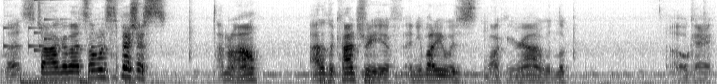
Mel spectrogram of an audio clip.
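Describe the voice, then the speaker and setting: A man's voice: a little high, a little fast, sharp tone, a little hiss or hum. A man from Canada doing live game stream commentary, chatting away and playfully arguing with his chat as he reads it aloud.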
